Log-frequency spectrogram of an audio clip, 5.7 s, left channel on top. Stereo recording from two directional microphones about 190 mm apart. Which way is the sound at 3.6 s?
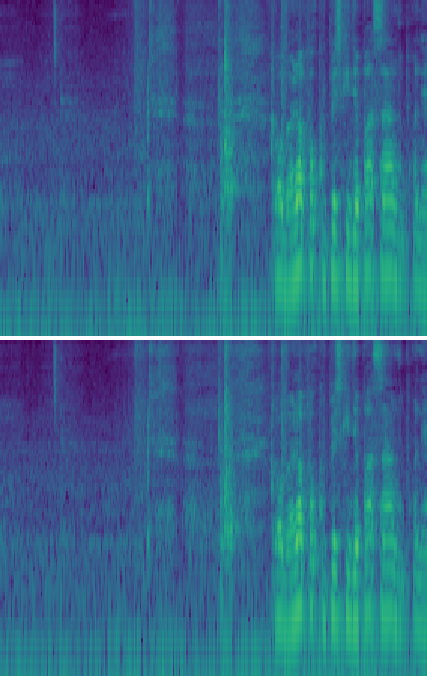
15° right (ahead or behind).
